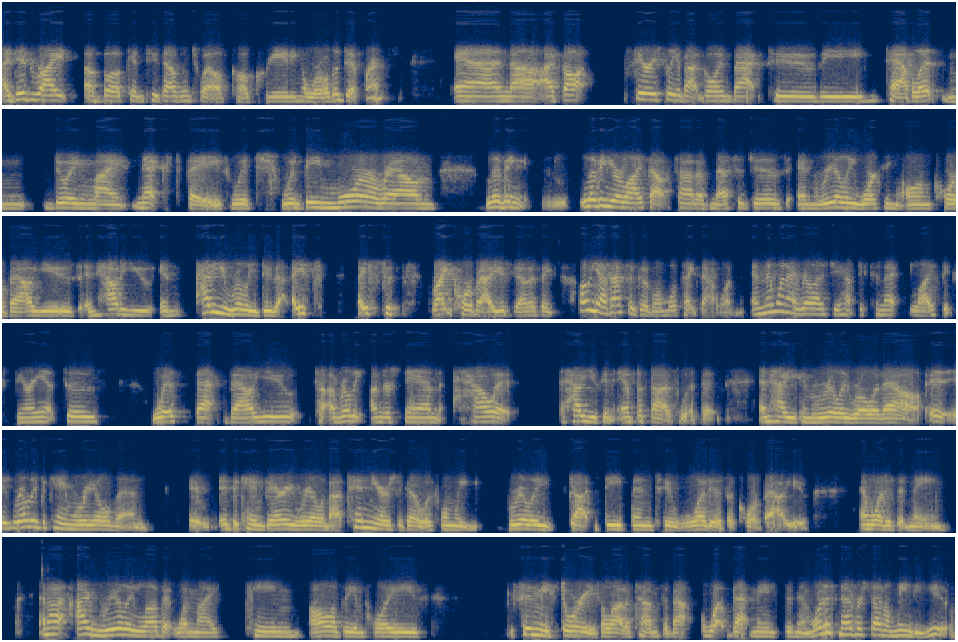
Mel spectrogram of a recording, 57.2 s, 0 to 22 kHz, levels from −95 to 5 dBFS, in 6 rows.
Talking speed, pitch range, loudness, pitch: 185 wpm, 165-225 Hz, -18 LUFS, 185 Hz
